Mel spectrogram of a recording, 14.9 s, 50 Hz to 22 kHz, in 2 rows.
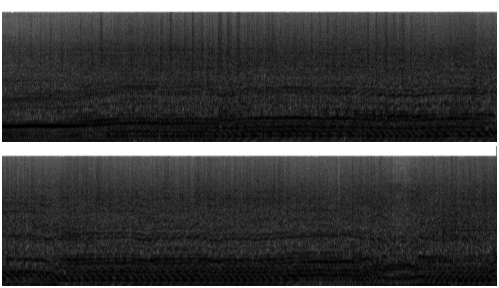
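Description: Small engine of a one-man earth auger running at high revs while its spiral bit bores an 8-inch hole into the soil, the pitch wavering with the load. Near the end the revs sag briefly and then pick up again.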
